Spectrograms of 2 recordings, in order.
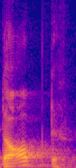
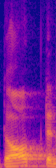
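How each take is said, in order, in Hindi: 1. "b" की ध्वनि "t" से पहले उच्चारित होती है। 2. "b" की ध्वनि "t" से पहले उच्चारित होती है।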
